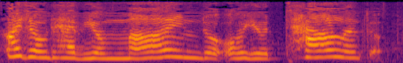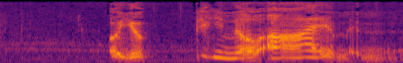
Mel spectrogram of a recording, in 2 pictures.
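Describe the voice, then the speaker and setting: A woman's voice: high voice, a little slow, gravelly. An actress playing a troubled, anxious wife who pleads with her husband in a vintage radio drama. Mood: pleading, resolved. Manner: pleading, anxious, on the verge of tears. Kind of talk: 1970s radio drama acting. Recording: muffled old radio broadcast with faint hiss.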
